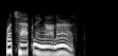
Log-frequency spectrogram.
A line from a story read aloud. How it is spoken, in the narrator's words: Nadia said to him drowsily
